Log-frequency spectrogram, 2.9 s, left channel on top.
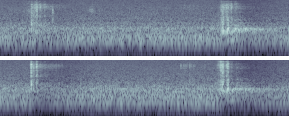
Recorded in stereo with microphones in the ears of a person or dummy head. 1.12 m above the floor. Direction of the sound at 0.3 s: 55° right (ahead or behind).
